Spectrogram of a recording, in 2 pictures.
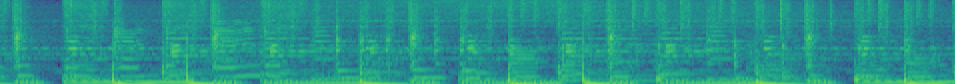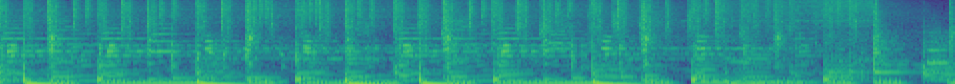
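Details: Upbeat rhythmic music with bass and percussion plays throughout, with no animal sounds.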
